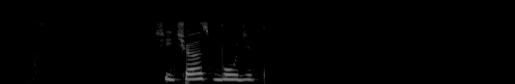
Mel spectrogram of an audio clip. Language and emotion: Russian, neutral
